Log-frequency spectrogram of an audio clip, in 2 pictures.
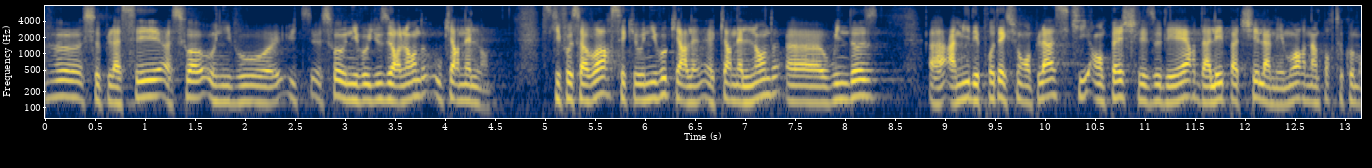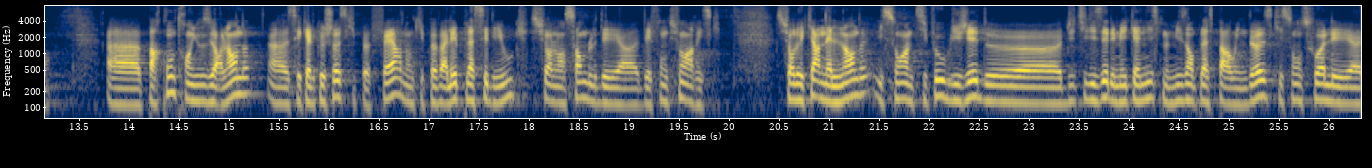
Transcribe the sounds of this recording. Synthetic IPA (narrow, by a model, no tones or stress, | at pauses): vsəplaseøswaonivoyswaonivojuzœʁlɑ̃d̪ukaʁnɛlːɑ̃d̪ | sə̥kʲilfosavwaʁsɛkəonivokkaʁnɛlːɑ̃d̪øwĩnd̪oz | øamid̪epχɔt̪ɛksjɔ̃ɑ̃plaskʲiɑ̃pɛʃlezød̪eɛʁd̪alepaʃelamemwaʁnɛ̃pɔʁt̪əkɔmɑ̃ | øpaʁkɔ̃t̪χɑ̃juzœʁlɑ̃d̪øsɛkʲɛlkəʃozkʲipœvfɛʁd̪ɔ̃kʲilpœvaleplased̪euksyʁlɑ̃sɑ̃bləd̪eød̪efɔ̃ksjɔ̃aʁisk | syʁləkaʁnɛlːɑ̃d̪ilsɔ̃ɛ̃pət̪ipøɔbliʒed̪əd̪yt̪ilized̪emekanismmizɑ̃plaspaʁwĩnd̪ozkʲisɔ̃swale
